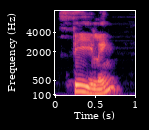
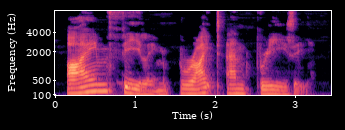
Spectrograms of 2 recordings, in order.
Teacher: at the end of ing we have n that nasal ng sound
